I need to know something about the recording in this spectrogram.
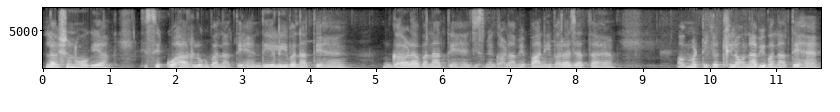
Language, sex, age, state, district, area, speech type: Hindi, female, 30-45, Uttar Pradesh, Varanasi, rural, spontaneous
